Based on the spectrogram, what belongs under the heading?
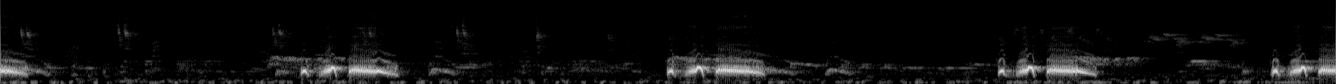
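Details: Spotted dove song played as a lure to make other doves start calling: loud, low, rolling cooing phrases of several notes, repeated about every three to four seconds, with quiet gaps and faint low rumbling between.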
